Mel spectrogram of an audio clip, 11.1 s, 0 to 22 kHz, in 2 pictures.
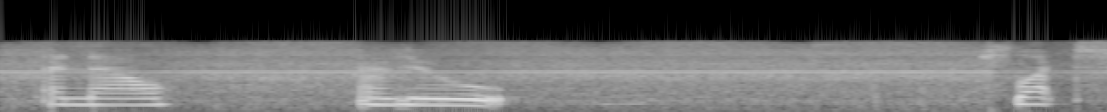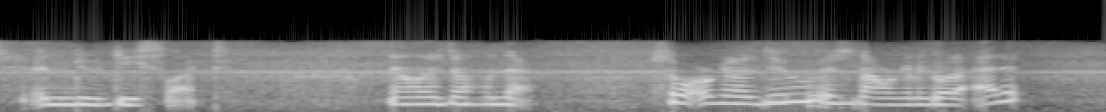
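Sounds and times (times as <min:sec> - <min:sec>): equipment noise hiss: 0:00.0 - 0:11.0
high-pitched whine: 0:00.0 - 0:11.0.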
